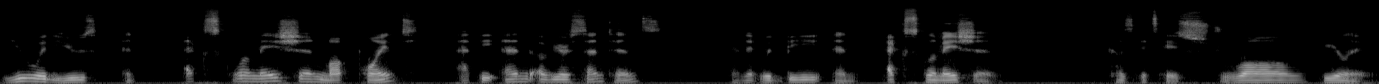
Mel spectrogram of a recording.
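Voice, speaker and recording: A man teaching English to learners, drawing out words carefully and breaking into loud acted exclamations. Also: lowish voice, no room sound. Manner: drawn-out, overly careful pronunciation with sudden loud acted exclamations. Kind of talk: slow, clear teaching for learners.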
